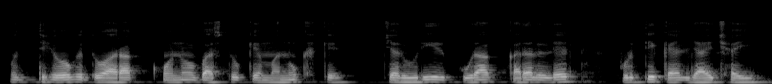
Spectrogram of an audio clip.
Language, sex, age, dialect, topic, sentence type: Magahi, male, 25-30, Western, agriculture, statement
